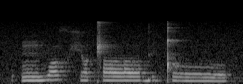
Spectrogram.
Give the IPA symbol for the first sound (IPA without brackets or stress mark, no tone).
ʔ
